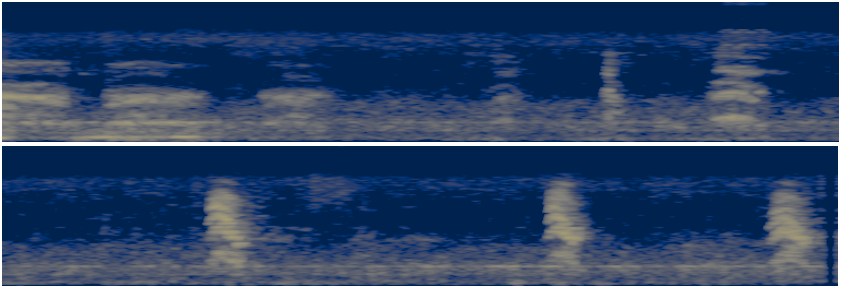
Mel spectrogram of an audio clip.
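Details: Silver gull (Chroicocephalus novaehollandiae), call.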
